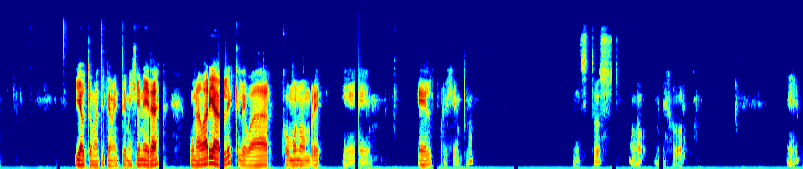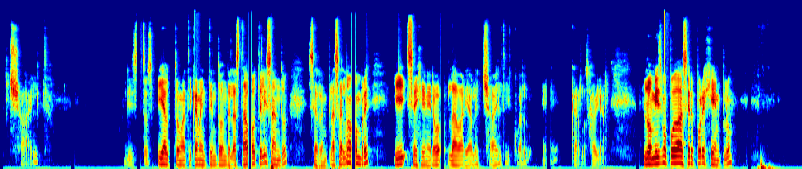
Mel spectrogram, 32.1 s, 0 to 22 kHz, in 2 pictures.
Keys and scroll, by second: 0.9 ctrl+alt+v.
